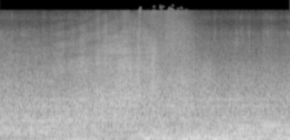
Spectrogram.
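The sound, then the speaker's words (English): Loud, sustained thunder rolls through a stormy sky over Anchorage amid wind, rain and lightning, a deep continuous rumble layered with a rushing, wind-like hiss that never lets up, with no voices present. “In the stormy skies over Anchorage, Green Lantern willed himself forward against the wind, the emerald light of his ring shielding him from rain and lightning”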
